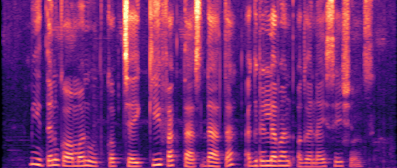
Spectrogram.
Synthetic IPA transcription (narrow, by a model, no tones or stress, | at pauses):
mit̪enkɔmanut̪kɔp̚t͡ʃajkːifakt̪asdat̪aa̰ɡɾeleʋant̪ɔɾɡanajseʃɔ̰ns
